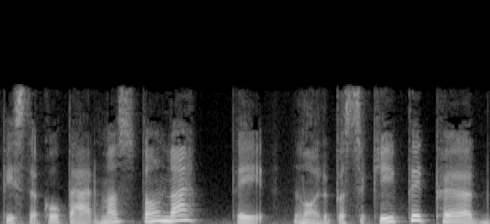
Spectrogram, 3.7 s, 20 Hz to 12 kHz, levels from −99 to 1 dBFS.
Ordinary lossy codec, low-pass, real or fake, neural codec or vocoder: MP3, 48 kbps; 7.2 kHz; fake; codec, 16 kHz, 0.5 kbps, FunCodec, trained on LibriTTS, 25 frames a second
